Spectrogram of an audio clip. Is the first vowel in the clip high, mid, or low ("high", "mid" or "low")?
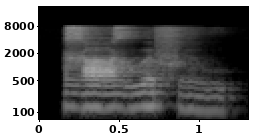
low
